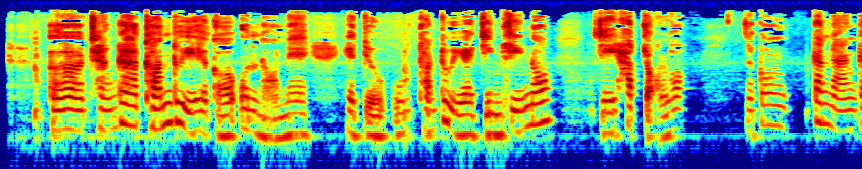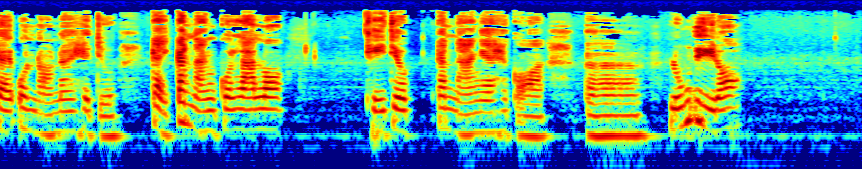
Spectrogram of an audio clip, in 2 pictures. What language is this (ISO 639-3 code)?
cpx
